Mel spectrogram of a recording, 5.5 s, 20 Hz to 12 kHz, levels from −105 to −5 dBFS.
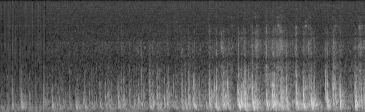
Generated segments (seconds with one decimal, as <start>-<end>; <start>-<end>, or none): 0.0-0.7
